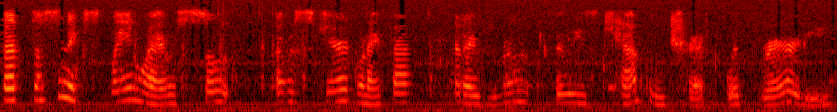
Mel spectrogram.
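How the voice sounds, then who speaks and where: A woman voicing a proud but guilt-ridden female cartoon pony, brooding and halting as she questions herself, in an amateur story reading. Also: high-pitched. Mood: conflicted, guilty. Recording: noisy amateur microphone recording.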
